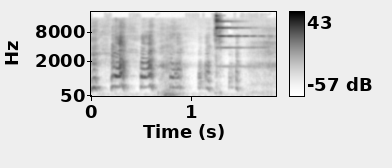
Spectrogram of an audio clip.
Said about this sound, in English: There's that book, my ex, I'll do a half a bell for her.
